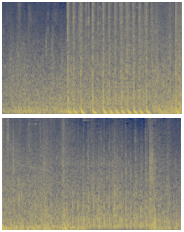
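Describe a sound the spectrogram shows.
Rapid bursts of rifle fire crack loudly.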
